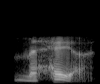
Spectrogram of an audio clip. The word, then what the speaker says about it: Mexia: We have a funny town here called Mejia, and it's spelled M-E-X-I-A. – Mm. – And I think if you're an out-of-towner, a Yankee, you might be tempted to say Mexia, right? – Mm-hmm.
